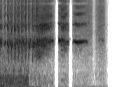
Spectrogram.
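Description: Car tyres screeching: a high squeal over noise for about a second, then two or three short squeals that stop abruptly.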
